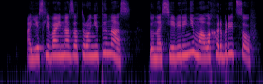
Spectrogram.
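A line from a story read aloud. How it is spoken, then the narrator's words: Shout. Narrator (Russian): крикнул Скьёльд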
